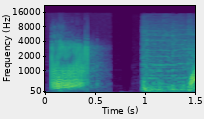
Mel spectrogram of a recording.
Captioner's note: fart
